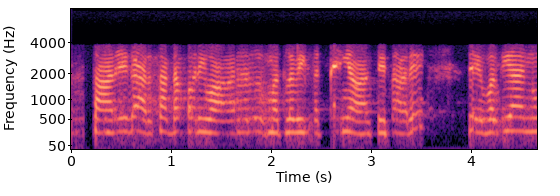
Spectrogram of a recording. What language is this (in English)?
Punjabi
